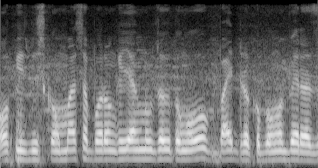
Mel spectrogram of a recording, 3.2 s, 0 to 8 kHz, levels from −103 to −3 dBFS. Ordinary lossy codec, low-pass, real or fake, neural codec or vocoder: none; 7.2 kHz; real; none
